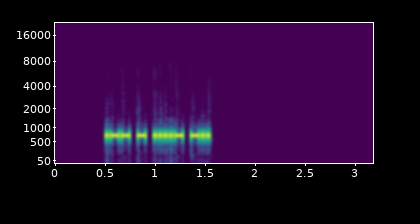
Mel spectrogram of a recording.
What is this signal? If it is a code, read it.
Morse code, heard as a keyed tone, about 41 wpm, 700 Hz. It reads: WT4D
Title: USA Call Signs - 4 Characters - 45wpm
